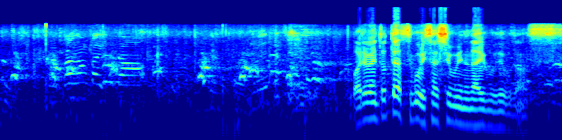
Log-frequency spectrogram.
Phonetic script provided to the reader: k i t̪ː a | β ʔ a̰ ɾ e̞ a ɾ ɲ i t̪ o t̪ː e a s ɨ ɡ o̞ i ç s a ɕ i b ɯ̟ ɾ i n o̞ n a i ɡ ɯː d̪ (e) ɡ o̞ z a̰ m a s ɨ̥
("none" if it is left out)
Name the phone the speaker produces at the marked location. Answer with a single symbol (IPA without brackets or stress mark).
e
